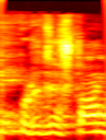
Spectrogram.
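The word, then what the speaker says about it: progesterone: यही प्रोजेस्ट्रोन का लिख दे क्या साथ में?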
